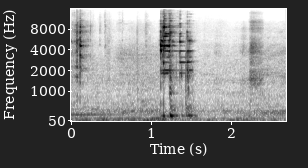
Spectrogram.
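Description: Broken pieces of greenhouse window glass clink together in a few bright, close, sharp bursts, the loudest near the middle, with brief quiet gaps between them and no talking.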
